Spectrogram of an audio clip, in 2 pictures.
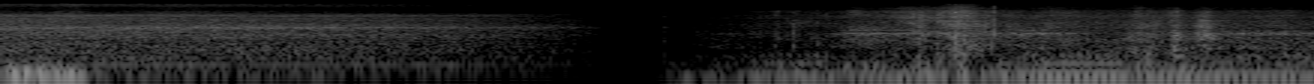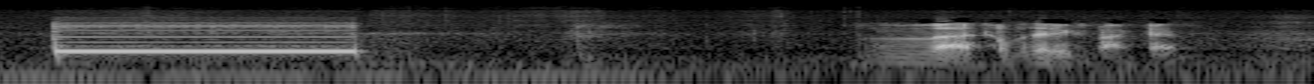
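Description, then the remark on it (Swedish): A telephone ringback tone sounds once while a call is placed to Sweden's central bank, the Riksbank: a single steady, loud electronic ring lasting about a second over quiet room noise, followed shortly by a brief voice. “Jag ringer till Riksbanken.”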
